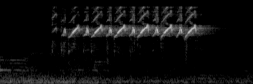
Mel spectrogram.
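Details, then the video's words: Bird singing a lure song meant to provoke a reply: a quick series of about ten high, sharply rising chirps, evenly spaced, lasting under two seconds, with faint low rumble beneath. "PANCINGAN BUNYI MANTENAN LANGSUNG NYAUT !!"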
